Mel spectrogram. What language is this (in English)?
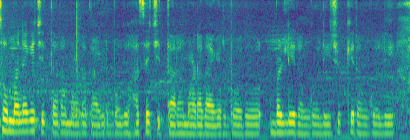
Kannada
